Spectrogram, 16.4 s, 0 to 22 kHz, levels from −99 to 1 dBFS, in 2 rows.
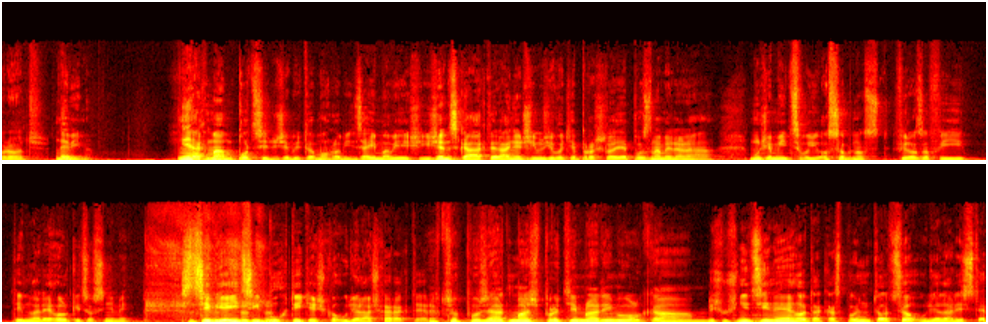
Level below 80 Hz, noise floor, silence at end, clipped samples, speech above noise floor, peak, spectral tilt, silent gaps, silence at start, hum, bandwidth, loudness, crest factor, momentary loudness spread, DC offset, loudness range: -44 dBFS; -48 dBFS; 0 s; under 0.1%; 25 dB; -2 dBFS; -5 dB/octave; none; 0 s; none; 17 kHz; -23 LUFS; 20 dB; 12 LU; under 0.1%; 6 LU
